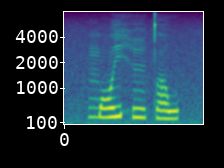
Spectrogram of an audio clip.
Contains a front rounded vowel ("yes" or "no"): yes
